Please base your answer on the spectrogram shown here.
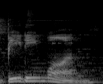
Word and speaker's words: BD1: How do I pronounce my name? It's BD1. BD. The BD does stand for something. I think a lot of people think which it's kind of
